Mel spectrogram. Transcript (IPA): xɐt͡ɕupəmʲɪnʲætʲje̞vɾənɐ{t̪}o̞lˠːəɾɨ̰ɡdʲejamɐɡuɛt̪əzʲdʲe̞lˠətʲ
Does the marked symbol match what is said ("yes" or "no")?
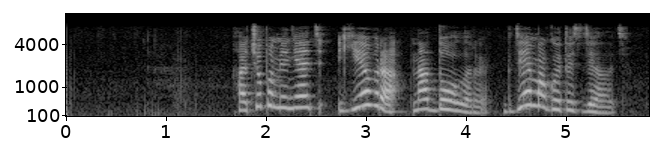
no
